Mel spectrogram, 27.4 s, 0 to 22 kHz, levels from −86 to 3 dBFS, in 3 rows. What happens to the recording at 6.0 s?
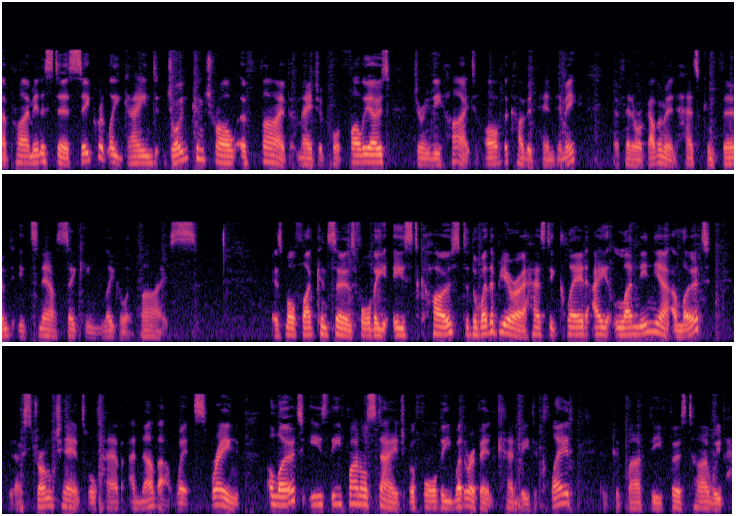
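At 6.0 s the noise suppressor is cutting speech. The span runs from 5.15 to 6.96 s. The suppressor misjudges parts of the speech as steady noise and turns them down with the background. The deepest drop is about 20 dB. In total about half a second of speech is hit. Soft consonants and word endings sound swallowed or faint.

The same moment also carries general noise suppressor artifacts, present across the whole clip. The suppressor pulls noise bands down by about 21 dB, frame by frame. The background sinks in pauses and comes back under the speech. The room noise behind it sits about 19 dB under the speech.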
